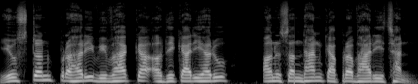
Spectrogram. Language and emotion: Nepali, neutral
